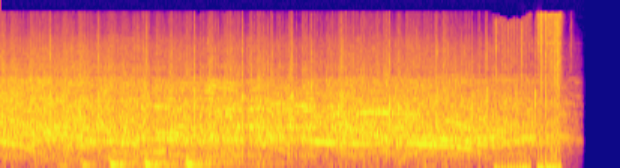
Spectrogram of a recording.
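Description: A crowd cheering and clapping, with shouts and whoops, over background music, cutting off abruptly just before the end.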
